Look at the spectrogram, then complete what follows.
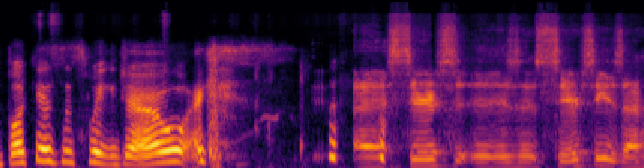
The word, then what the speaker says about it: Circe: Circe, is it Circe? Is that how you say it? Yeah, it is Circe.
